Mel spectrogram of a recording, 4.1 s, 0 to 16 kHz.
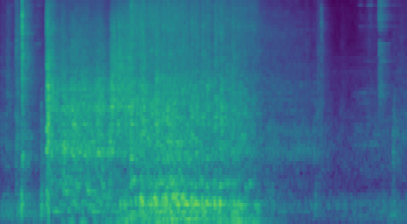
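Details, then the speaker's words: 1970 Buick Wildcat convertible 455, first start-up with no exhaust fitted: a couple of cranking clicks, then the engine catches and roars unmuffled for about two seconds before dying; it won't stay running. "She won't stay running."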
